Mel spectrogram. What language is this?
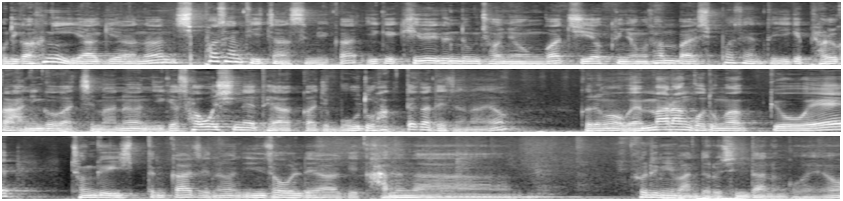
Korean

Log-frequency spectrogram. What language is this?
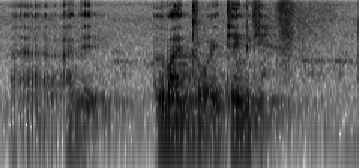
Manipuri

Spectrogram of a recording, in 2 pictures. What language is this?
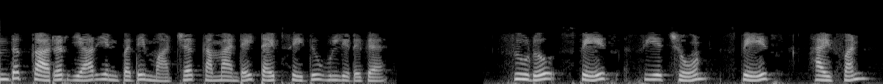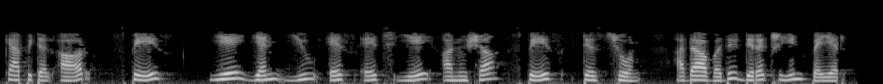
Tamil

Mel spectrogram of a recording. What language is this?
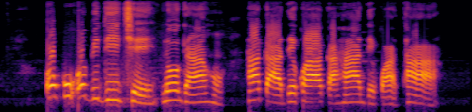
Igbo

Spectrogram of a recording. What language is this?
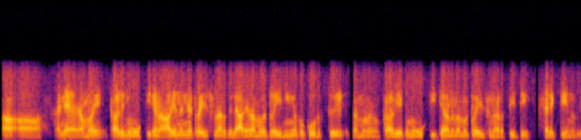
Malayalam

